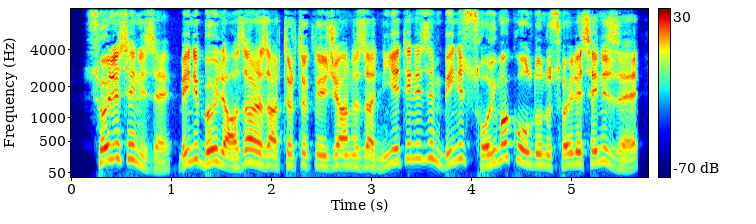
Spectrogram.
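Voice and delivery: high, loud cry of grief; outcry. A narrator's reading. Danglars crying out to the bandit, grieving and loud. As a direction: cry out as if being robbed. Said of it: "diye haykırdı Danglars".

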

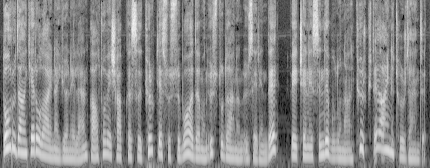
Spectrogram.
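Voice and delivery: ordinary delivery, nothing marked

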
